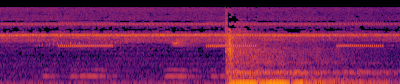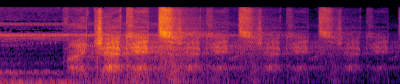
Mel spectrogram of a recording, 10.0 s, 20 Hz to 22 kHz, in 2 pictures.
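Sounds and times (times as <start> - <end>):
high-pitched insect drone: 0.0 - 9.4
shrill insect trill: 0.0 - 10.0.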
